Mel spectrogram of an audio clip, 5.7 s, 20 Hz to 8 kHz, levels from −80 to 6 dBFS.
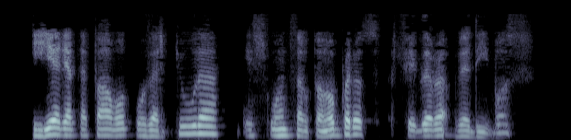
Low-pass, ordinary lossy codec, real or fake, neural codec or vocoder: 7.2 kHz; MP3, 24 kbps; fake; codec, 16 kHz, 0.5 kbps, X-Codec, HuBERT features, trained on balanced general audio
